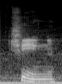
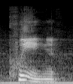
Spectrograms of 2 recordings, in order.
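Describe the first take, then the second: First: The Q is read with a Chinese sound. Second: The Q is read as an English letter. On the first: The speaker calls it right. "that is obviously not how you say Qing" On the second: The speaker calls it wrong. "if you write a Q in English, I'm going to say something like Qing"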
